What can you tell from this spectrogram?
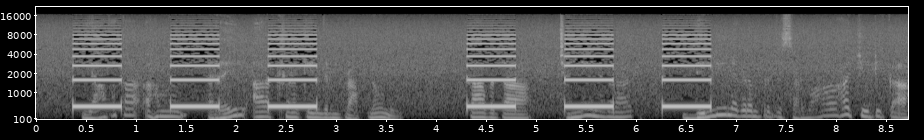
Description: Alarm pattern, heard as an alarm's beeps, played twice, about 530 Hz, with speech in Sanskrit. Temporal three. Smoke or fire, evacuate.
